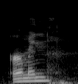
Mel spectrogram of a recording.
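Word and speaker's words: Ermine: Ubuntu 19.10, Eon Ermin, I'm not sure if it's Eon or not, but it's definitely Ermin is how you say the name of the animal.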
